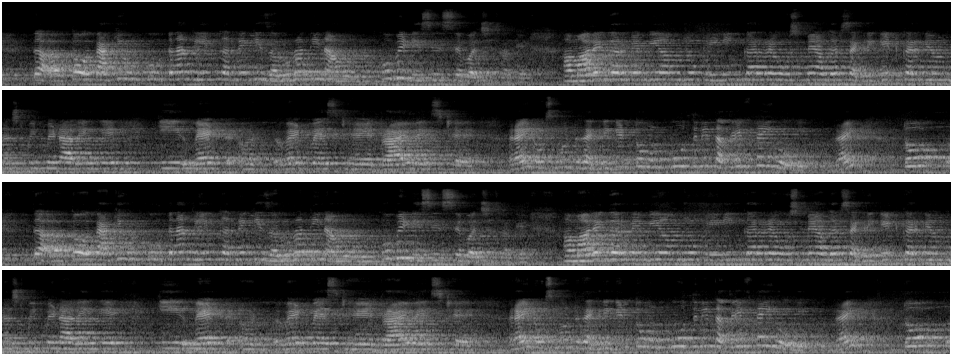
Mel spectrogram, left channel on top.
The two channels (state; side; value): normal; both; correlation 0.63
